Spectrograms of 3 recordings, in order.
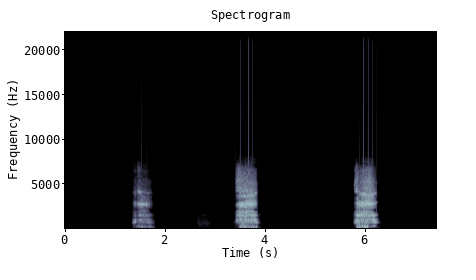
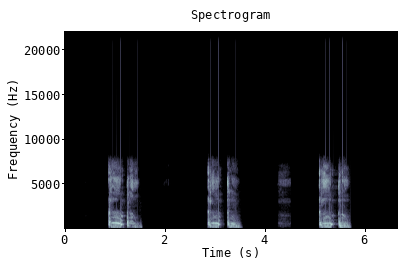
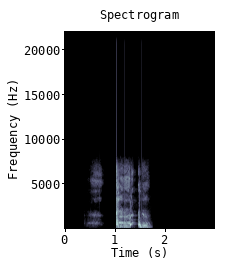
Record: {
  "exhalation_length": "7.4 s",
  "exhalation_amplitude": 28637,
  "exhalation_signal_mean_std_ratio": 0.3,
  "three_cough_length": "6.7 s",
  "three_cough_amplitude": 31772,
  "three_cough_signal_mean_std_ratio": 0.36,
  "cough_length": "3.0 s",
  "cough_amplitude": 28945,
  "cough_signal_mean_std_ratio": 0.31,
  "survey_phase": "beta (2021-08-13 to 2022-03-07)",
  "age": "18-44",
  "gender": "Female",
  "wearing_mask": "No",
  "symptom_sore_throat": true,
  "symptom_fatigue": true,
  "symptom_change_to_sense_of_smell_or_taste": true,
  "symptom_loss_of_taste": true,
  "symptom_onset": "4 days",
  "smoker_status": "Never smoked",
  "respiratory_condition_asthma": true,
  "respiratory_condition_other": false,
  "recruitment_source": "Test and Trace",
  "submission_delay": "2 days",
  "covid_test_result": "Positive",
  "covid_test_method": "RT-qPCR",
  "covid_ct_value": 17.5,
  "covid_ct_gene": "ORF1ab gene",
  "covid_ct_mean": 18.4,
  "covid_viral_load": "940000 copies/ml",
  "covid_viral_load_category": "Low viral load (10K-1M copies/ml)"
}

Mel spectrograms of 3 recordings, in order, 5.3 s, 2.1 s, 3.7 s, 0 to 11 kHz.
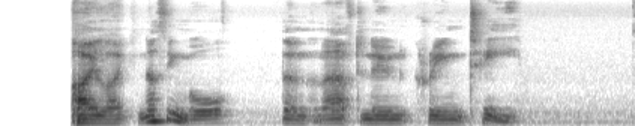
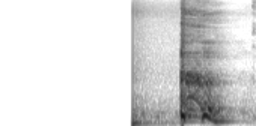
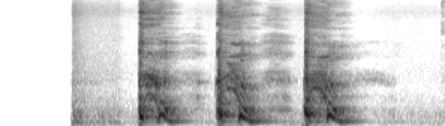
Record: {
  "exhalation_length": "5.3 s",
  "exhalation_amplitude": 25247,
  "exhalation_signal_mean_std_ratio": 0.56,
  "cough_length": "2.1 s",
  "cough_amplitude": 26028,
  "cough_signal_mean_std_ratio": 0.33,
  "three_cough_length": "3.7 s",
  "three_cough_amplitude": 26028,
  "three_cough_signal_mean_std_ratio": 0.41,
  "survey_phase": "beta (2021-08-13 to 2022-03-07)",
  "age": "45-64",
  "gender": "Male",
  "wearing_mask": "No",
  "symptom_none": true,
  "symptom_onset": "12 days",
  "smoker_status": "Ex-smoker",
  "respiratory_condition_asthma": false,
  "respiratory_condition_other": false,
  "recruitment_source": "REACT",
  "submission_delay": "4 days",
  "covid_test_result": "Negative",
  "covid_test_method": "RT-qPCR"
}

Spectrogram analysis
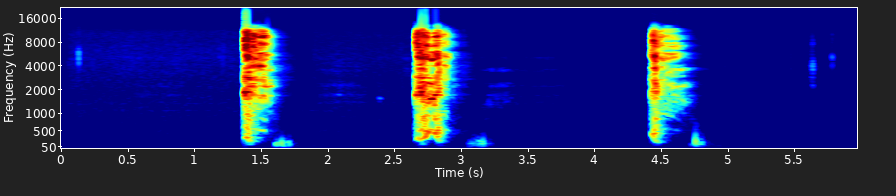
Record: {
  "three_cough_length": "6.0 s",
  "three_cough_amplitude": 32010,
  "three_cough_signal_mean_std_ratio": 0.23,
  "survey_phase": "beta (2021-08-13 to 2022-03-07)",
  "age": "18-44",
  "gender": "Female",
  "wearing_mask": "No",
  "symptom_sore_throat": true,
  "symptom_fatigue": true,
  "symptom_headache": true,
  "symptom_other": true,
  "smoker_status": "Never smoked",
  "respiratory_condition_asthma": false,
  "respiratory_condition_other": false,
  "recruitment_source": "Test and Trace",
  "submission_delay": "1 day",
  "covid_test_result": "Positive",
  "covid_test_method": "LFT"
}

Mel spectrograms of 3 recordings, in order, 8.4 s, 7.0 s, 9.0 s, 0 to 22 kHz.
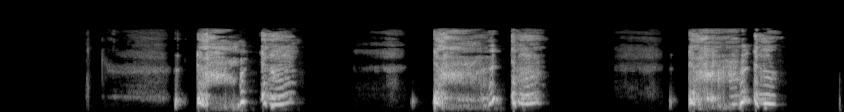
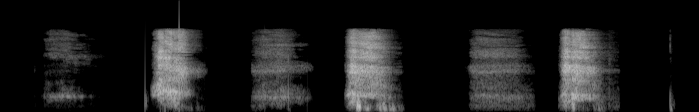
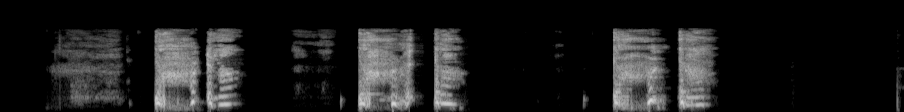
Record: {
  "cough_length": "8.4 s",
  "cough_amplitude": 31422,
  "cough_signal_mean_std_ratio": 0.45,
  "exhalation_length": "7.0 s",
  "exhalation_amplitude": 32418,
  "exhalation_signal_mean_std_ratio": 0.33,
  "three_cough_length": "9.0 s",
  "three_cough_amplitude": 32236,
  "three_cough_signal_mean_std_ratio": 0.39,
  "survey_phase": "beta (2021-08-13 to 2022-03-07)",
  "age": "45-64",
  "gender": "Female",
  "wearing_mask": "No",
  "symptom_cough_any": true,
  "symptom_runny_or_blocked_nose": true,
  "symptom_fatigue": true,
  "symptom_fever_high_temperature": true,
  "symptom_headache": true,
  "symptom_onset": "2 days",
  "smoker_status": "Ex-smoker",
  "respiratory_condition_asthma": false,
  "respiratory_condition_other": false,
  "recruitment_source": "Test and Trace",
  "submission_delay": "1 day",
  "covid_test_result": "Positive",
  "covid_test_method": "RT-qPCR",
  "covid_ct_value": 18.9,
  "covid_ct_gene": "S gene",
  "covid_ct_mean": 19.2,
  "covid_viral_load": "520000 copies/ml",
  "covid_viral_load_category": "Low viral load (10K-1M copies/ml)"
}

